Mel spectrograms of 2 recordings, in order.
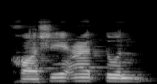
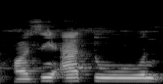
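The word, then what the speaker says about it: خَاشِعَةٌ: Khosyi'atun, bukan khosyi'atun. Nah, ya, ini cara bacanya masih pendek-pendek.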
